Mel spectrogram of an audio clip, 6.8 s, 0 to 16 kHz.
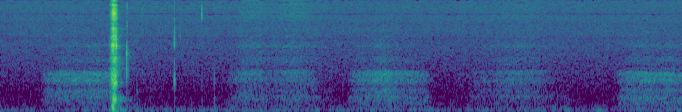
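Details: Hiccup at 3:04 A.M. after overeating at dinner, recorded with the mouth alternately closed and open, and the loudest hiccups with the mouth open; one sharp, sudden hiccup followed by soft, quiet breathing.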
